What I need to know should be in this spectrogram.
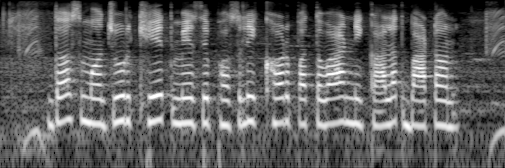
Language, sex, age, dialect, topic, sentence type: Bhojpuri, female, 18-24, Northern, agriculture, statement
